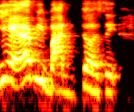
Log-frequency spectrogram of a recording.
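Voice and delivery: put-on Rhode Island regional accent. Retelling a man's reply after being called a creep, in a stupid Rhode Island accent. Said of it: "with the real stupid Rhode Island accent".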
